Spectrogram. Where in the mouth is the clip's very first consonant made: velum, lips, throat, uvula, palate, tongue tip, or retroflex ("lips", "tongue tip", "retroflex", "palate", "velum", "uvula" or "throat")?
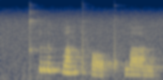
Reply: velum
